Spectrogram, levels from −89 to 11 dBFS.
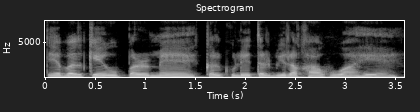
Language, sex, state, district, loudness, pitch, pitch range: Hindi, female, Arunachal Pradesh, Lower Dibang Valley, -15 LUFS, 175 Hz, 170-185 Hz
